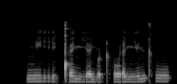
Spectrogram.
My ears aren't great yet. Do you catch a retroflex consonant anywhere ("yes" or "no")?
yes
